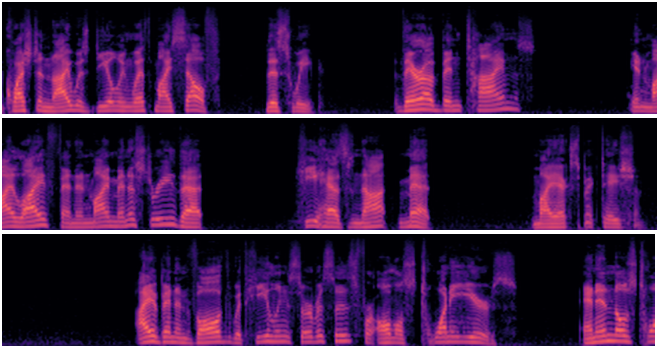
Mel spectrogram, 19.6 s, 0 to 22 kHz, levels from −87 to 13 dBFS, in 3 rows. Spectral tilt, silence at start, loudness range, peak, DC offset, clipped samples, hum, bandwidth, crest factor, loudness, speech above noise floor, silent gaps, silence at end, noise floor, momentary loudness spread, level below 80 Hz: -5 dB/octave; 0.05 s; 4 LU; -2 dBFS; under 0.1%; under 0.1%; none; 18 kHz; 24 dB; -26 LUFS; 52 dB; none; 0 s; -77 dBFS; 13 LU; -72 dBFS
